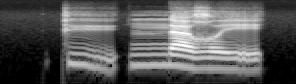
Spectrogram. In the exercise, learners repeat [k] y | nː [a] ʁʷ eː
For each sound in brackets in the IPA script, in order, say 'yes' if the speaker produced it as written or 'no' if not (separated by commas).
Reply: yes, yes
